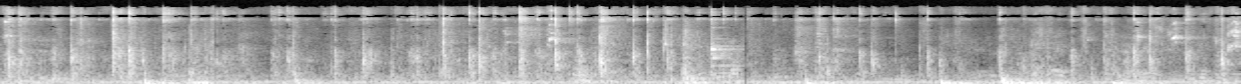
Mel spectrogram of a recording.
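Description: A table tennis ball clicks rapidly back and forth off paddles and the table.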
